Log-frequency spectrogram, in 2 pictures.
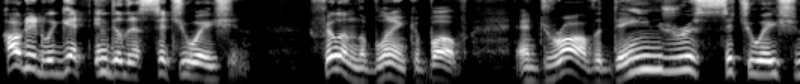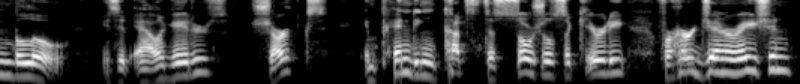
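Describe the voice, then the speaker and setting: Deadpan man reading aloud, lively pitch swings. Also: normal speed. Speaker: storyteller reading a parody children's coloring book. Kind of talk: scripted comedic read-aloud.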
